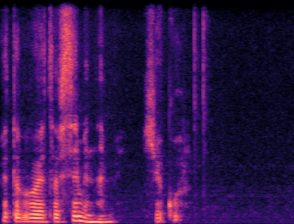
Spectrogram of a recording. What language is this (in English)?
Russian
